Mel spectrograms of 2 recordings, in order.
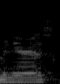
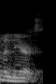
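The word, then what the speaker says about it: Meinerz: His name is Quinn Manz. Sounds like minor.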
